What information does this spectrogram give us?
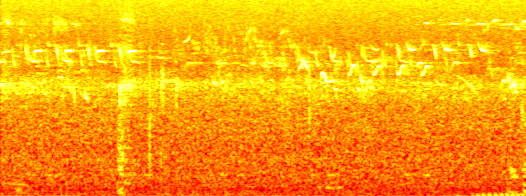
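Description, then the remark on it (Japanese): A coal tit, the most common bird at this conifer site, sings a fast run of thin, high chirping notes, quiet, repeating over a steady outdoor hiss with other faint birds calling around it. “こっちでまた速いテンポで鳴き始めたのが、このチチチチチチチ、これがヒガラっていうので、やっぱりここで一番多い鳥の。”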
